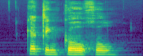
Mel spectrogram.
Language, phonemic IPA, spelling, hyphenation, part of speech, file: Dutch, /ˈkɛ.tɪŋˌkoː.ɣəl/, kettingkogel, ket‧ting‧ko‧gel, noun, Nl-kettingkogel.ogg
- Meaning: chain shot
